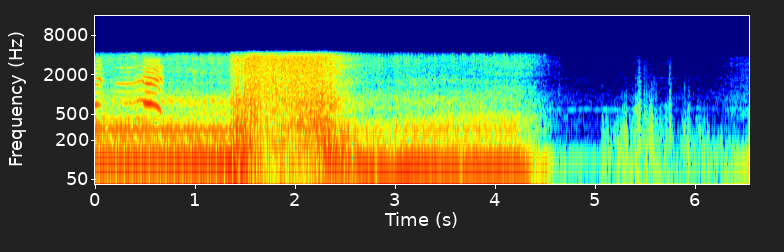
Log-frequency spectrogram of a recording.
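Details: Newly built street Chevy big-block, 10:1 compression, all forged, with a mechanical roller cam, destined for a 1980 Camaro: it barks through sharp revs, settles to a lumpy, choppy cam idle and shuts off cleanly; sounds healthy.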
